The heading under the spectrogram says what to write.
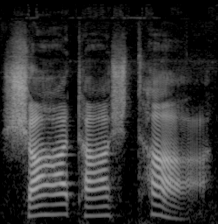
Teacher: And the third syllable is simply ta. Put the 3 syllables together and you get sha tash ta, with the accent on the last syllable.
